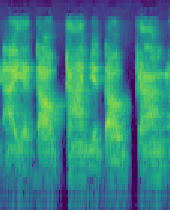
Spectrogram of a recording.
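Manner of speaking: low, slow jeering shout; prisoners yelling. Retold or imitated. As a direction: yell it down from the upper wing, slow and low. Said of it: "blokes up a two wing".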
